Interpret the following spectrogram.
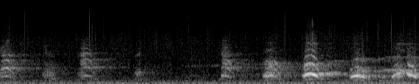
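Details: Chimpanzee giving soft, low, breathy grunts that grow louder and more tonal, turning into rising hoot-like calls packed closer together toward the end.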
